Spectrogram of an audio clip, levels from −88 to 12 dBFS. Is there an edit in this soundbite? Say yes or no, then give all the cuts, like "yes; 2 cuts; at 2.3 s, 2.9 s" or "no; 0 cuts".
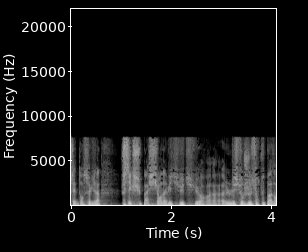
no; 0 cuts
